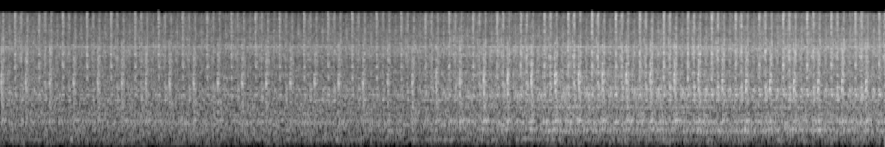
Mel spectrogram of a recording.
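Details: Fiat Panda engine, warmed up, idle: crisp, even knock around three per second following engine speed; many suspect piston skirt (piston slap), not confirmed.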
